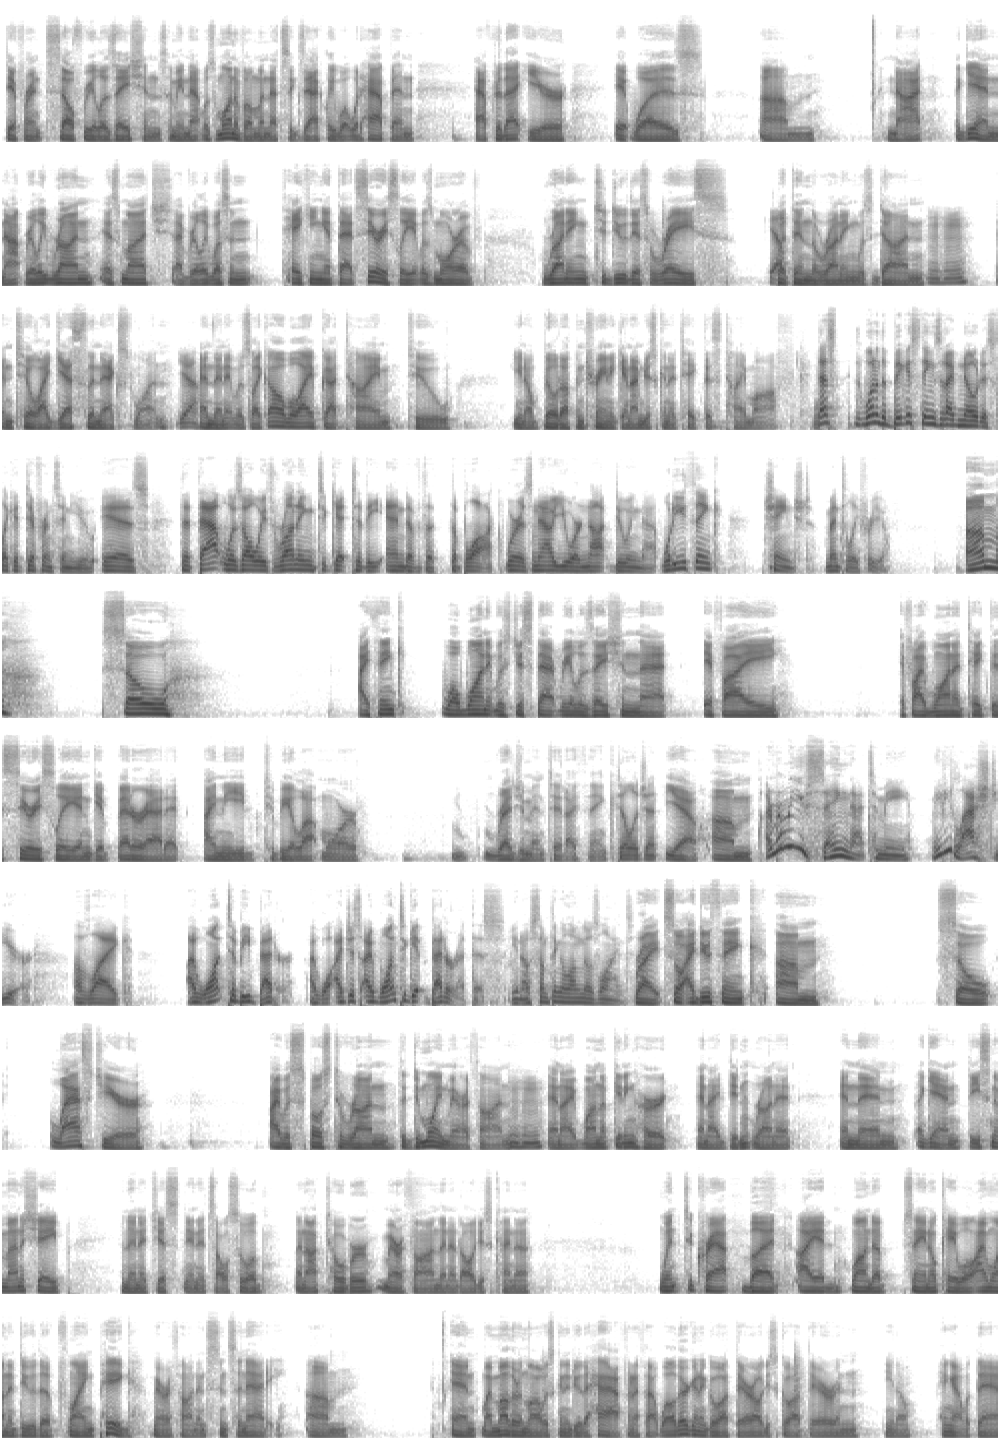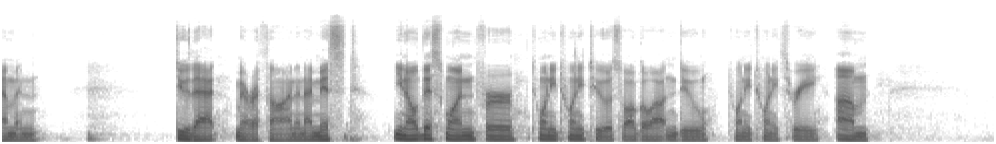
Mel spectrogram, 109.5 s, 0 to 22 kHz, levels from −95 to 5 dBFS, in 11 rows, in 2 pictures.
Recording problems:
muffled; slightly; fading above 3.5 kHz

